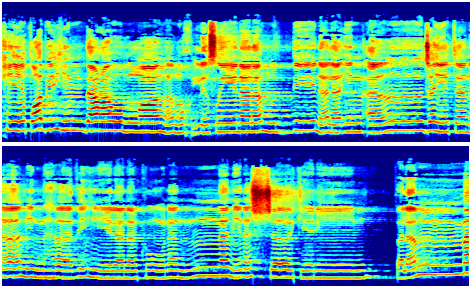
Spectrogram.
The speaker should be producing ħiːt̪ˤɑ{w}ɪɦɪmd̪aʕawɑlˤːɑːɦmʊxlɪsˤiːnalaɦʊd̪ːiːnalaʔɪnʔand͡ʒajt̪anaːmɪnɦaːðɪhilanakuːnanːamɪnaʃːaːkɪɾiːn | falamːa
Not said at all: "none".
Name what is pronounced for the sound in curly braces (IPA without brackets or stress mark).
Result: b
